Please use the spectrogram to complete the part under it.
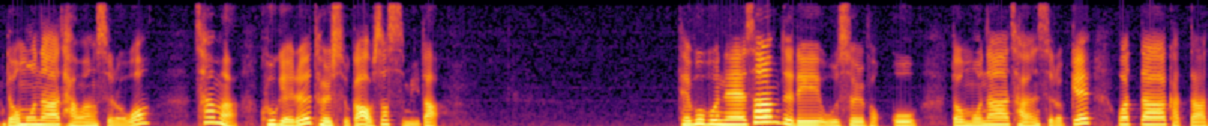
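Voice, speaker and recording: A woman's voice: medium pitch, no room sound. A woman giving a prepared speech in a learned language, telling a personal story expressively. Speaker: speech contestant.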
